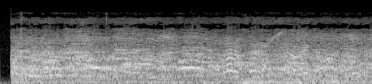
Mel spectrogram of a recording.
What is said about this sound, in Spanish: A Sánchez se lo llevaron para el coche, pero paralelamente los insultos y el barro le llovían a los reyes y a Mazón, porque el abucheo, hay que recordar que fue a los cuatro.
